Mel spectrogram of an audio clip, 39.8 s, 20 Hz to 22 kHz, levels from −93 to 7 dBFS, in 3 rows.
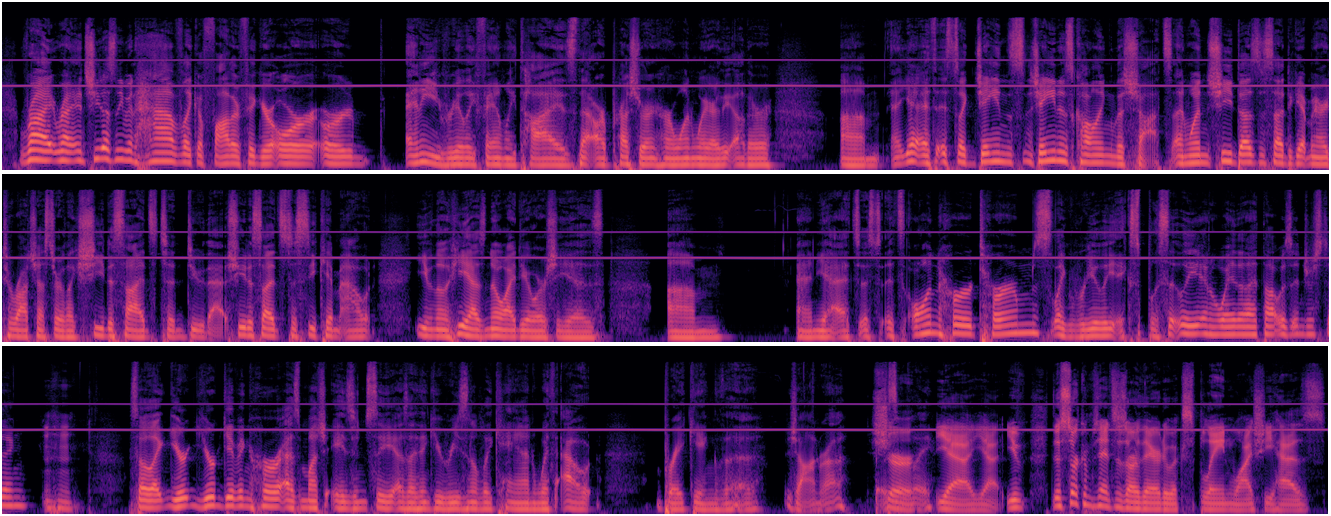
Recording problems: high-pitched whine; noticeable; throughout; 3.5 kHz, 15 dB below the speech

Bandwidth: 15.5 kHz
